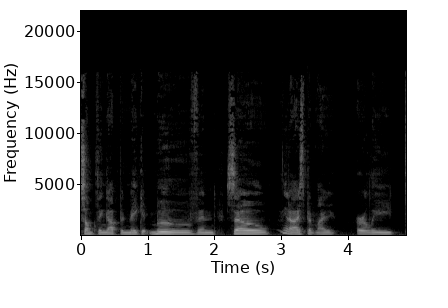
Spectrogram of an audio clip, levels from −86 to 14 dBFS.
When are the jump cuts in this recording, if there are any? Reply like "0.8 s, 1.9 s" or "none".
2.1 s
